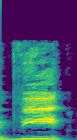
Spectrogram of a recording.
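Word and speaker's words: weak: number four पढ़ते हैं जब किसी वर्ड में ई ए एक साथ आता हो तब ई ए का उच्चारण ई किया जाता है एग्जांपल में क्लियर करते हैं डब्लू ई ए के वीक ई ए ई ए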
